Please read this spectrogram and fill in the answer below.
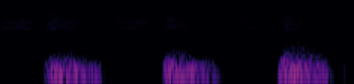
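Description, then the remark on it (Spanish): Someone imitates heavy breathing: three slow cycles, each a hissing inhale followed by a loud, raspy exhale, in a steady rhythm with no talking, imitating the breathing of someone beside them. “y veía la cama sumirse y sabes que también otra respiración.”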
